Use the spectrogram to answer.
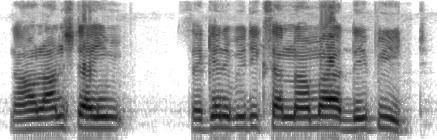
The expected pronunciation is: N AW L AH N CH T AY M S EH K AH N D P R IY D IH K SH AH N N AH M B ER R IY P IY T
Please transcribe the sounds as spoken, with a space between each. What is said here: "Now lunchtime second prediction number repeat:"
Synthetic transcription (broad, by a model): N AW L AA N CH T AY M S EH K AH N D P IY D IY K S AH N N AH M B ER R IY P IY T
